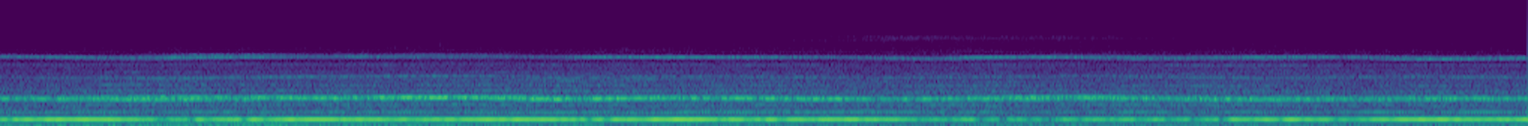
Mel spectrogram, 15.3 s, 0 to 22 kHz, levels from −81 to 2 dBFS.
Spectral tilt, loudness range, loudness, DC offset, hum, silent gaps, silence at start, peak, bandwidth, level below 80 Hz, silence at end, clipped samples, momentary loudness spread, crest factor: -8 dB/octave; 6 LU; -25 LUFS; under 0.1%; none; none; 0 s; -14 dBFS; 3.9 kHz; -46 dBFS; 0 s; under 0.1%; 9 LU; 10 dB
